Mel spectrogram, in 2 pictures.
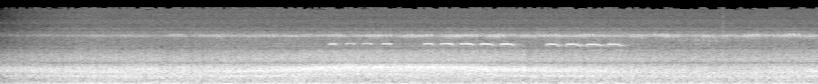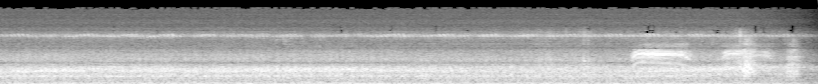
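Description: A steady rushing outdoor-ambience bed with three quick runs of faint, short bird chirps a few seconds in, then two loud bird calls near the end.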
